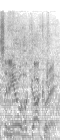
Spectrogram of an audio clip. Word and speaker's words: Yasuhiro Hagakure: Yasuhiro Hagakure. I think that's how you say it. I'm Yasuhiro Hagakure.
